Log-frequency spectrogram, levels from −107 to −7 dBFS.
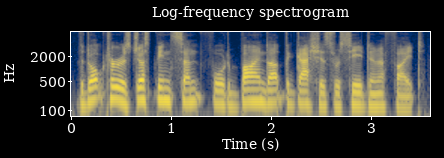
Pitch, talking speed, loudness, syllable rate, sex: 150 Hz, 265 wpm, -19 LUFS, 6.0 syllables/s, male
